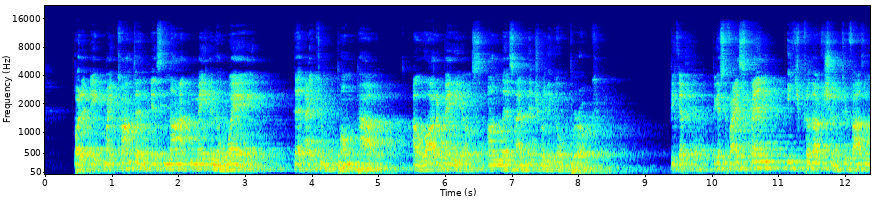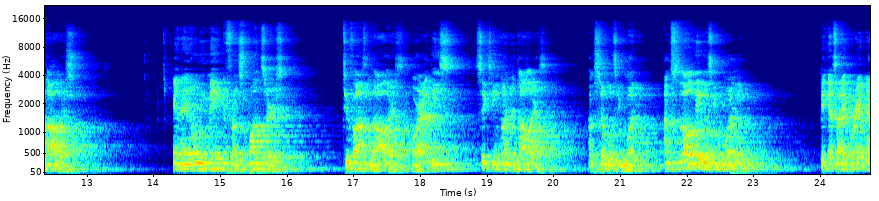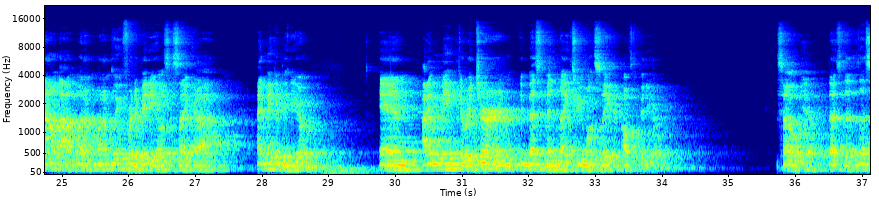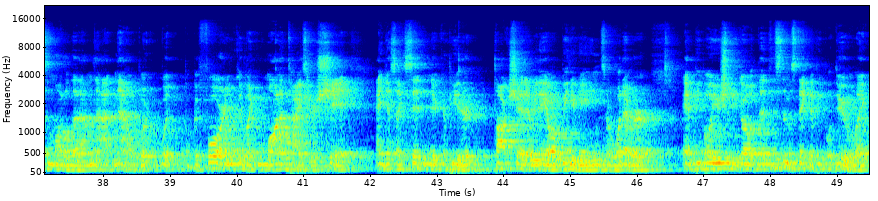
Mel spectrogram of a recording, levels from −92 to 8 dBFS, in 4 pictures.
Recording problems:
off-mic speech; far
room echo; noticeable; dies away in 1.2 s

